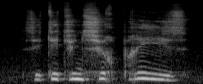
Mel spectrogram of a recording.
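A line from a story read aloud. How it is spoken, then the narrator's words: Sad murmur, muffled. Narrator (French): murmura Madame Campardon, le cœur gros, en se cachant la face dans le gilet de son mari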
